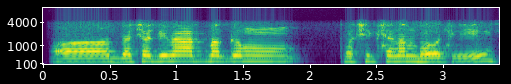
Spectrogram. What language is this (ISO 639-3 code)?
san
